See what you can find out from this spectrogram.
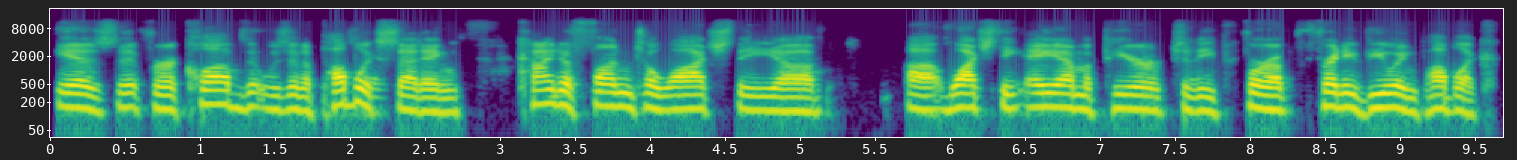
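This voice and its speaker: A man taking part in a group teleconference, talking in a measured, courteous, businesslike way. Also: on the high side, fairly even intonation, dark tone, dry recording. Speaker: meeting participant. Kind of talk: discussion on an online group call. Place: remote teleconference.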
